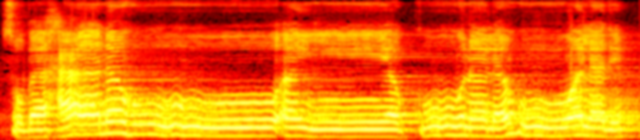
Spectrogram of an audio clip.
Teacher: वलद यहाँ पर मीम वक्फ लाजिम की अलामत है, यहाँ पर ठहरना ज़रूरी है और ठहरेंगे तो फिर दाल में कलकला होगा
